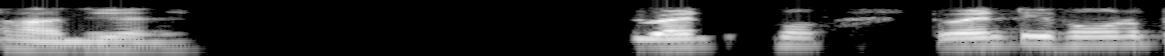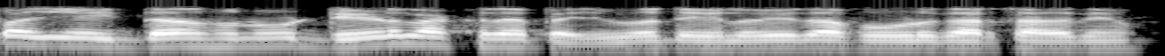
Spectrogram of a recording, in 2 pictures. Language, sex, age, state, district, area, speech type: Punjabi, male, 45-60, Punjab, Patiala, urban, conversation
